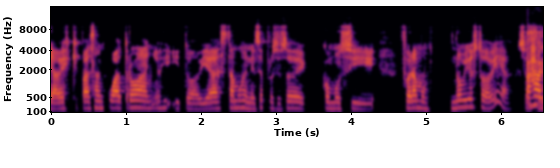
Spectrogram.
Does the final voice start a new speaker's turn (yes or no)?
yes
